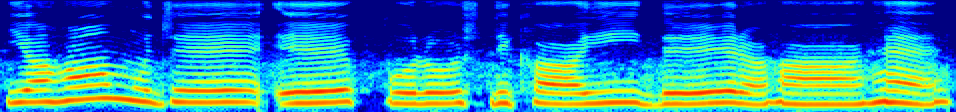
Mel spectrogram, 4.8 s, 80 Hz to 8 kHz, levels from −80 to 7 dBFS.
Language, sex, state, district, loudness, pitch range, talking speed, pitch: Hindi, female, Madhya Pradesh, Katni, -12 LUFS, 240-275 Hz, 100 wpm, 255 Hz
